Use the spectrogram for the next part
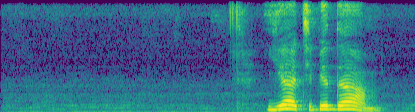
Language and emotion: Russian, positive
